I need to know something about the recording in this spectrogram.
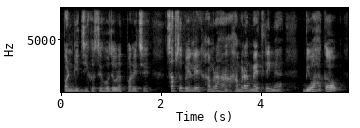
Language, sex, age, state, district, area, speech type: Maithili, male, 18-30, Bihar, Darbhanga, rural, spontaneous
